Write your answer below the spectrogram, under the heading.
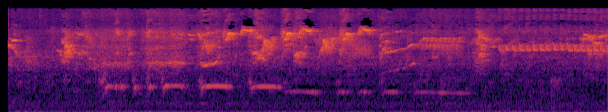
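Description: Several caged birds chirping and twittering: quick high chirps, a run of about ten lower whistled notes that step down slightly in pitch, and a fast buzzy trill near the end. A low steady hum runs underneath.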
